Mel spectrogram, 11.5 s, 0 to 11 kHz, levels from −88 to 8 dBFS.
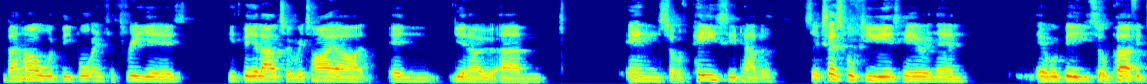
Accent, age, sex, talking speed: British, 20-39, male, 195 wpm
